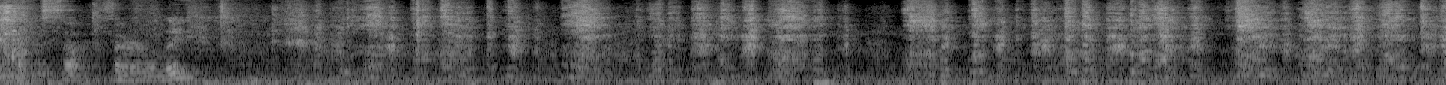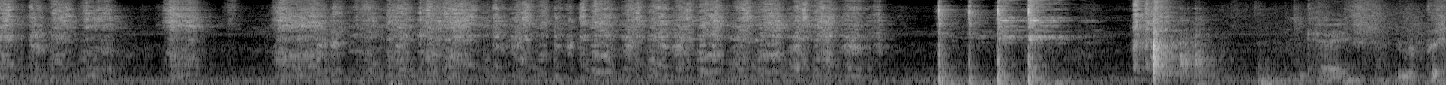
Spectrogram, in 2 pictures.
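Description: Cookie dough for Roman chocolate cookies stirred by hand in a bowl, a steady soft scraping and clinking of utensil against the bowl that runs throughout, with a few sharper clanks near the end.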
